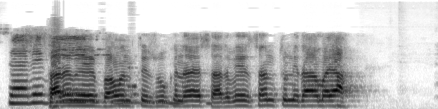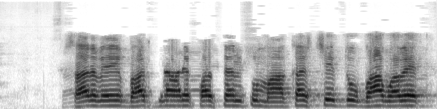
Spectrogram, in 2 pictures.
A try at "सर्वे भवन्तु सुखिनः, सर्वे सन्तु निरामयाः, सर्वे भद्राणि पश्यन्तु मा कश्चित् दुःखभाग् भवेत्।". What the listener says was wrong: थोड़ा रुक के भी बोलना है, ठीक है।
